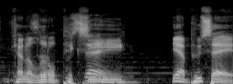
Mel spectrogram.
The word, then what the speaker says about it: Poussey: of little pixie yeah poussey is her name say yeah that's exactly how you say it thank you grew up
